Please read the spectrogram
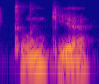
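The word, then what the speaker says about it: Ntilikina: There is Frank Tolinka of 129. I know the N is silent from what I understand.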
